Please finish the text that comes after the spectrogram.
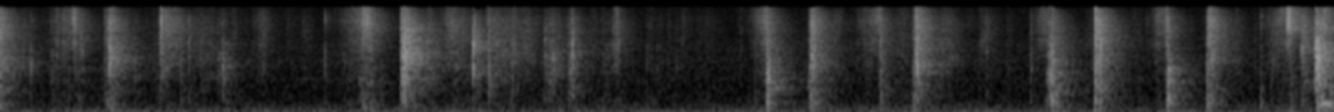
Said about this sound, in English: So let me go ahead and take a few more cards.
